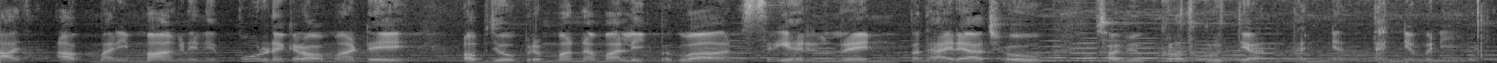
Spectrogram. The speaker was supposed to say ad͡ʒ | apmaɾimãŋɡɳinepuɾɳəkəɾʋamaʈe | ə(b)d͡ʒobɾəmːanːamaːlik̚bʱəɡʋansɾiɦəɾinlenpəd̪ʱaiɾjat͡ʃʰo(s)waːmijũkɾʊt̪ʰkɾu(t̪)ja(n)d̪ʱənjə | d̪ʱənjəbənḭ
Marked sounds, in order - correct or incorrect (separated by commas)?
correct, correct, correct, correct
